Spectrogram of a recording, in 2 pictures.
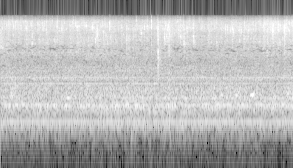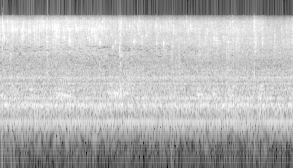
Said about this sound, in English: And this sizzle is reminiscent of that lightning or thunder rather. Mini thunders. Cute little thunders.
